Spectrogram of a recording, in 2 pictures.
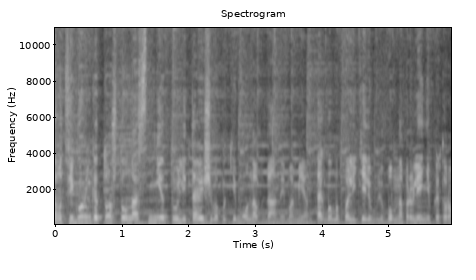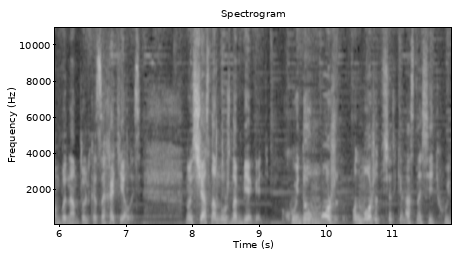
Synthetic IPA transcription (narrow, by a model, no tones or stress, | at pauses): vo̞t̪fʲɪɡovʲɪnʲkət̪o̞ʂt̪o̞ʊnasnʲe̞t̪ʊlʲɪt̪ajʉɕːɪvəpəkʲɪmo̞nəvd̪a̰nːɨ̰jmɐmʲe̞̰nt̪ːaɡ̚bɨmɨpəlʲɪtʲelʲɪvlʲʊbo̞mnəpɾɐvlʲenʲɪːfkɐt̪o̞ɾəmbɨnamt̪o̞lʲkəzəxɐtʲe̞̰lˠə̰sʲ | no̞sʲɪ̥t͡ɕːasnamnuʐnəbʲe̞̰ɡə̰tʲ | xʊjd̪umo̞ʐɨt̪o̞nmo̞ʐɨt̪fsʲɵt̪ə̥kʲɪnasnɐsʲitʲxʊj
